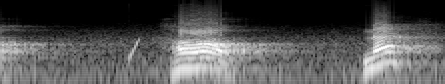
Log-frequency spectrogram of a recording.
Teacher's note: इसीलिए ह को शुद्ध कंठ ध्वनि, कंठ को काकल्य भी कहते हैं, याद रखिएगा, कंठ को क्या कहते हैं, काकल्य। तो ह जो है यह शुद्ध कंठ ध्वनि या शुद्ध काकल्य ध्वनि है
